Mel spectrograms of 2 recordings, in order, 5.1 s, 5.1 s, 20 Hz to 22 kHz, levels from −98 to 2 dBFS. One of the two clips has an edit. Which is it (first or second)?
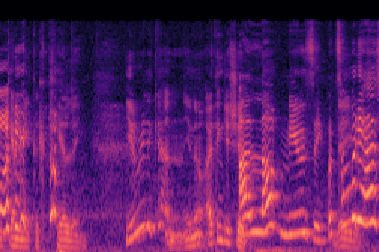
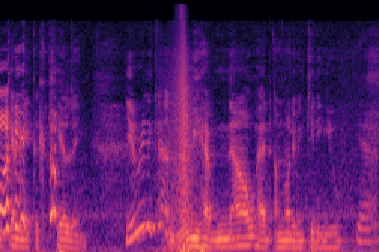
second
